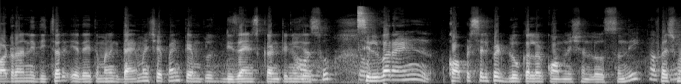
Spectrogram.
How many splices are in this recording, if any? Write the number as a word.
one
